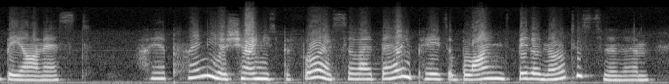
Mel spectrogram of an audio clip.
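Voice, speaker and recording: The speaker uses lively intonation against noticeable background noise. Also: woman, high pitch for a woman, moderate pace. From British. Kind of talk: creepypasta story narration. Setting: built-in microphone.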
